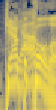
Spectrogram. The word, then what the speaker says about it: Capicola: Capicola, yep. like Coca Cola, but Capicola.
